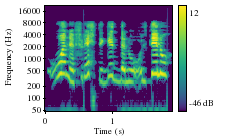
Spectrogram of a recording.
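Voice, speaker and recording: A woman's voice: sits high, lively intonation, fast talker. A woman with an Egyptian accent narrating a first-person cartoon story in a confessional, matter-of-fact tone. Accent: Egyptian Arabic.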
